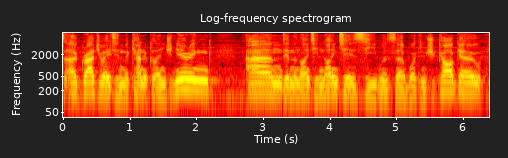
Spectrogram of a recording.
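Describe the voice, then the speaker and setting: A jovial man hosting a live panel broadcast, introducing guests with chatty asides. His voice sits a little higher than most men's. Faint ambient noise hums behind him. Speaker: host. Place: lives in Berlin.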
